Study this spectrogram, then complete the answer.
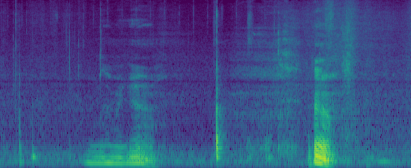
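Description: A watch is set down on a wooden table with a light knock.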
